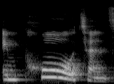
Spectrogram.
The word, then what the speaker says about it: importance: an or, it's an So you've got to make sure that you say importance and say that or sound, or like thought, like horse. Importance, okay, stress on the second syllable.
